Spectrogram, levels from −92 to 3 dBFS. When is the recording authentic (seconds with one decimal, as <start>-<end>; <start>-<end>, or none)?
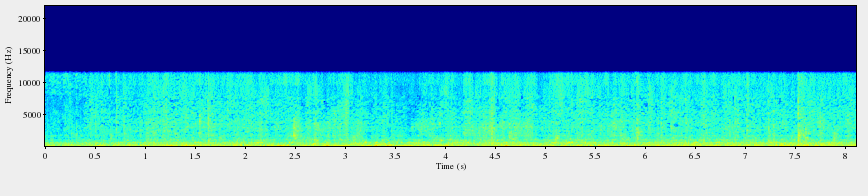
0.0-2.1; 5.9-8.1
